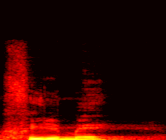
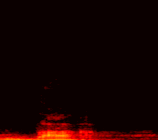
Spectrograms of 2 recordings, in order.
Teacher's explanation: Und oder Barre statt Bar, Bar und Barre. Da wird noch so ein E dran gehängt, nicht geschrieben, aber zumindest gesprochen, weil man keinen Konsonant im Auslaut haben will.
